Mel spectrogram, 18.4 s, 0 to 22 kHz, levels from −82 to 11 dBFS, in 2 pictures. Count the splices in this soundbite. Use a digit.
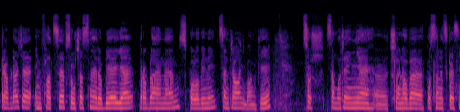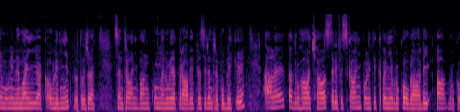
2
